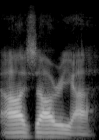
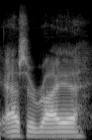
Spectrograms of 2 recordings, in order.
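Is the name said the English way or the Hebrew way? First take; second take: Hebrew; English. First: The name is said with a Hebrew pronunciation. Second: The name is said with an English pronunciation.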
